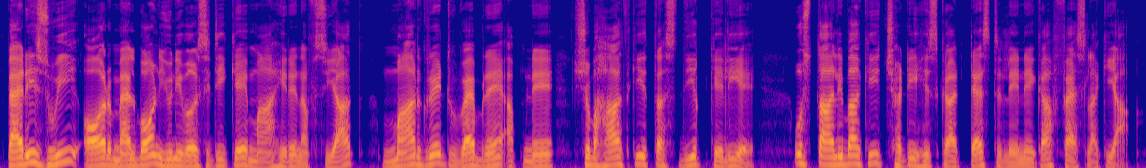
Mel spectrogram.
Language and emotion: Urdu, neutral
